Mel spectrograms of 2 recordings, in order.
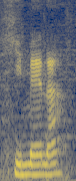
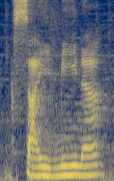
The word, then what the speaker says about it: Jimena: The princess is Jimena. That's a Spanish name. Jimena, it's not Xaimina or Ximena. No, it's Jimena.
